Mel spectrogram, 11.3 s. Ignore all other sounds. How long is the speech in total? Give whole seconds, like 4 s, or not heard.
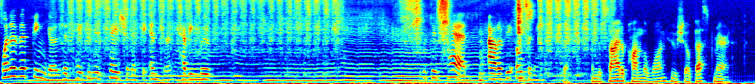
8 s.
